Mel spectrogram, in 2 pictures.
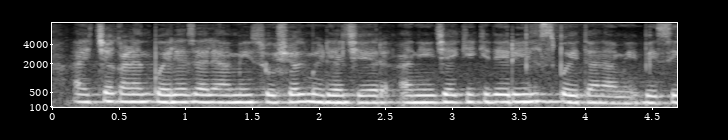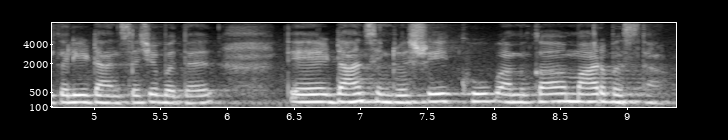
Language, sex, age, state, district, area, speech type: Goan Konkani, female, 18-30, Goa, Bardez, urban, spontaneous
